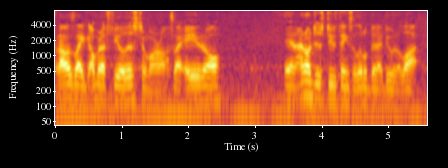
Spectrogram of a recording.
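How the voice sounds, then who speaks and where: Amid audible room echo, a man with a fairly low pitch talks at a very fast pace, animated in tone with very wide pitch swings. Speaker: leadership coach. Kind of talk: motivational talk to camera. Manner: stutters at times; casual, animated.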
